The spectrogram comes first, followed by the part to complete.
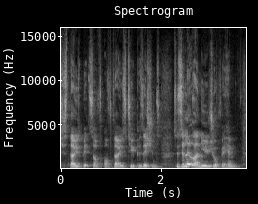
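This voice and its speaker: Over noticeable background noise and audible room echo, a man speaks with an English accent. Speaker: guitar teacher. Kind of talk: tutorial. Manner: casual, hesitant with fillers.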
